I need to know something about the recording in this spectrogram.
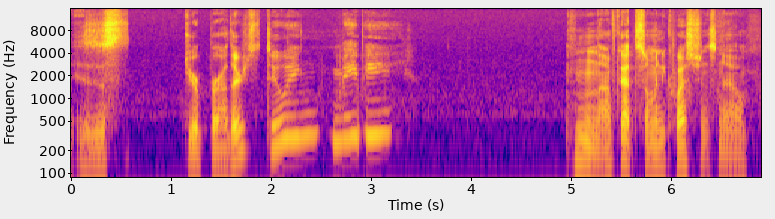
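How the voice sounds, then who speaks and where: Very low-voiced woman streaming a game. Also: wildly swooping pitch, slow pace, mellow, no echo. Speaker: gameplay streamer reacting. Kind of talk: casual chat, game commentary.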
